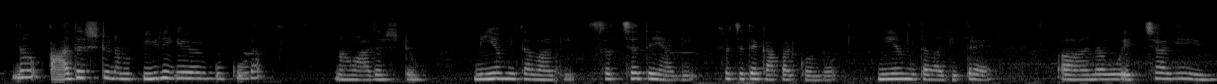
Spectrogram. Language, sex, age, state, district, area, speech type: Kannada, female, 18-30, Karnataka, Mysore, urban, spontaneous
